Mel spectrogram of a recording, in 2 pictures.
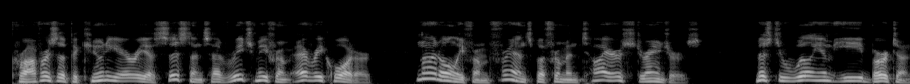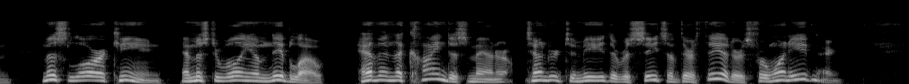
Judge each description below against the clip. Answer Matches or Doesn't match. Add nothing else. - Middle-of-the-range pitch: Matches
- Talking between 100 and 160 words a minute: Matches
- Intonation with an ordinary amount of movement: Doesn't match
